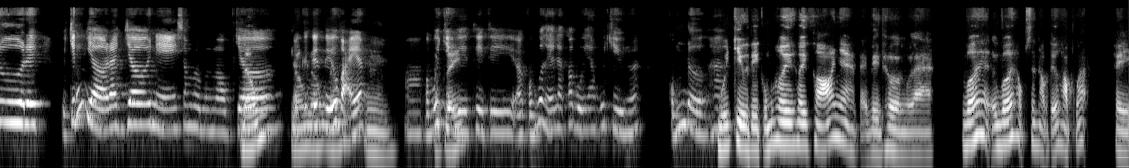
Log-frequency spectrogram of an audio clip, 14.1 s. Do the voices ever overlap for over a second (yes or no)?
yes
